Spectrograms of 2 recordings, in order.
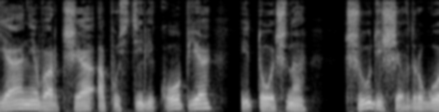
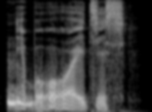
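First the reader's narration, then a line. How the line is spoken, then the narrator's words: Mocking drawl. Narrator (Russian): насмешливо протянул Божок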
